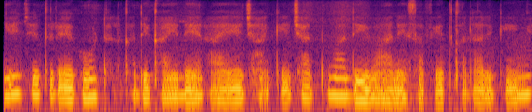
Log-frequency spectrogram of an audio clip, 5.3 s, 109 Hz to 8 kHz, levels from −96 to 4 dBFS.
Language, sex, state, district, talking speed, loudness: Hindi, female, Himachal Pradesh, Shimla, 190 wpm, -17 LUFS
